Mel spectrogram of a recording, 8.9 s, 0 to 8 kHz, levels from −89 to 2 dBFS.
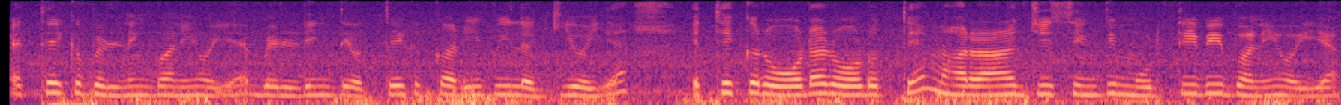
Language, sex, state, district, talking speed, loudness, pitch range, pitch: Punjabi, male, Punjab, Pathankot, 210 wpm, -16 LUFS, 195-225 Hz, 205 Hz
